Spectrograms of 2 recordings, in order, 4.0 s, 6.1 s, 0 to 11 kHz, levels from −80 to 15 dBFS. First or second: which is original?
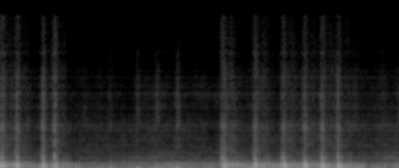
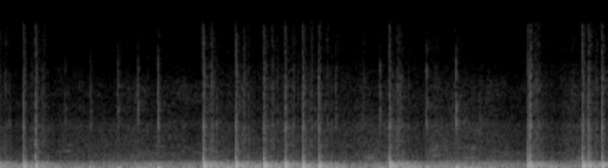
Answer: second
